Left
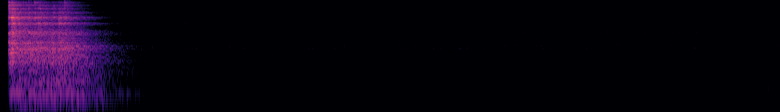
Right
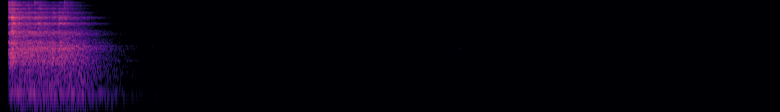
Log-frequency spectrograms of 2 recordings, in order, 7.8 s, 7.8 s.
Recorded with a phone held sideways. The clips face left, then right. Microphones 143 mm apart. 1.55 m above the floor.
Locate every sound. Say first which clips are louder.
0.1 s crumpling: even; 10° right (ahead or behind), 2.5 m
